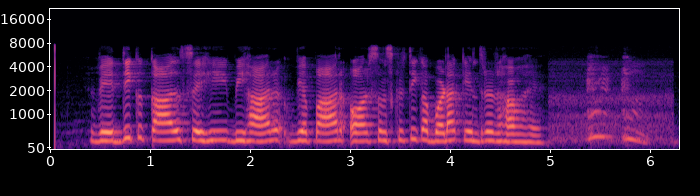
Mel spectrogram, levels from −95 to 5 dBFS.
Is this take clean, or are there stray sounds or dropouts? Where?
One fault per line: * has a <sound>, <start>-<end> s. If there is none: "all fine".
* has a throat clearing, 5.4-6.1 s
